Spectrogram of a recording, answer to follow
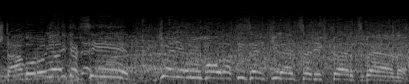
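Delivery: delighted, high goal cry; excited hungarian sports commentary. Real, not acted. Long-range goal, delighted outburst. (lelkes, magas hangú gólkiáltás)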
